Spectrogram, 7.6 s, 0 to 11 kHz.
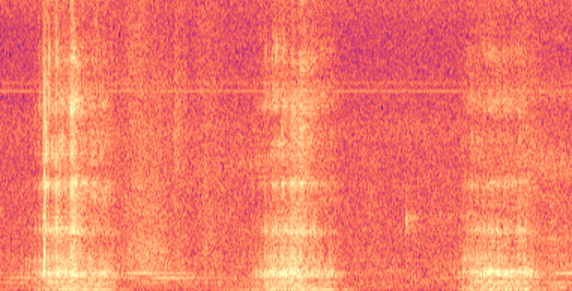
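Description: Three harsh, rattling snores on the in-breath, spaced about every 2.5 seconds, about 24 breaths a minute; snoring.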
